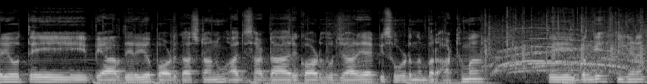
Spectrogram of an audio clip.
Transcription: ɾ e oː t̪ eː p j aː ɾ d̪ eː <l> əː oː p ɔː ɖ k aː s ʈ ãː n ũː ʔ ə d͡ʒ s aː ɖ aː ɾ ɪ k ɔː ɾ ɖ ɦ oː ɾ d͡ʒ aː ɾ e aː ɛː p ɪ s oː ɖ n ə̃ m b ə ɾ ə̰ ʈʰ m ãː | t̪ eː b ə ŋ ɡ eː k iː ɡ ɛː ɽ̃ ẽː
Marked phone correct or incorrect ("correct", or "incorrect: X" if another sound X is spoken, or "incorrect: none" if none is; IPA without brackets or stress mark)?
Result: incorrect: ɾ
